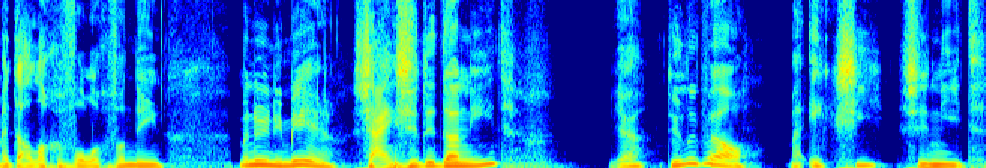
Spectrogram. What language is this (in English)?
Dutch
